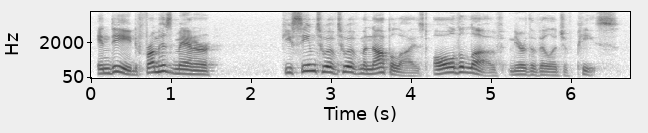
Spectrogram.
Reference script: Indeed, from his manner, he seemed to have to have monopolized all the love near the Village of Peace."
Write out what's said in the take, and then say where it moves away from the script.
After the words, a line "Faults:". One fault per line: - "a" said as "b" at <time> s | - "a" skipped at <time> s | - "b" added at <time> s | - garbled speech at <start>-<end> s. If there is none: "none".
Indeed, from his manner, he seemed to have to have monopolized all the love near the Village of Peace."
Faults:
none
